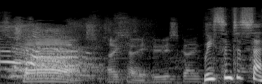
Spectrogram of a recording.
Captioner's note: shout together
